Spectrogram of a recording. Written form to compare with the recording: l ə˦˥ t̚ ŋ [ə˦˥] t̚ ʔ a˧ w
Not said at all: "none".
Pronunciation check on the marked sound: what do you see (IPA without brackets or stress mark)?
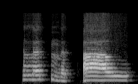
ə˨˩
